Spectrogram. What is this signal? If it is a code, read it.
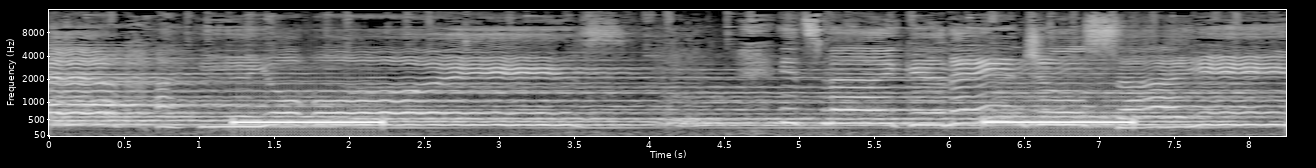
Ringback tone (Europe, 425 Hz), with noise.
